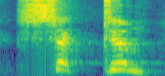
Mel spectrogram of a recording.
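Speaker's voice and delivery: lunge in with the curse; shouted curse. A narrator's reading. Harry staggering toward Snape, shouted curse. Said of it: "Harry attacking Snape".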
